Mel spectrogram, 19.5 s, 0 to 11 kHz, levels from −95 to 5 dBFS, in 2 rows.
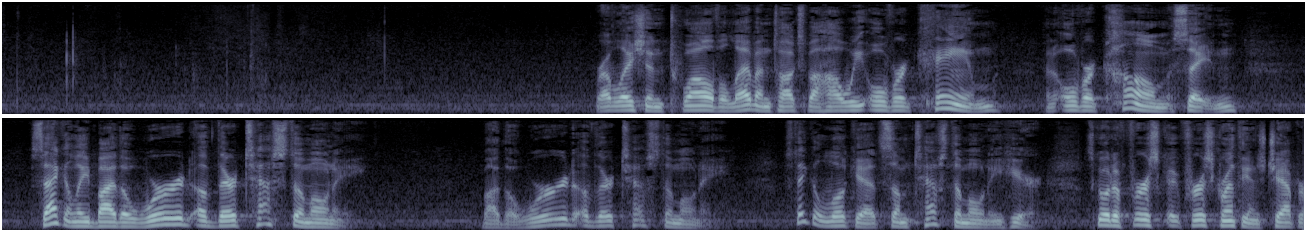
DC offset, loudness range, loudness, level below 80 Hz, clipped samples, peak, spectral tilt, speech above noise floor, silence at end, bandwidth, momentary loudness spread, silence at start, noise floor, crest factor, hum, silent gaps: under 0.1%; 7 LU; -32 LUFS; -76 dBFS; under 0.1%; -12 dBFS; -5 dB/octave; 32 dB; 0 s; 10.5 kHz; 13 LU; 4.45 s; -63 dBFS; 22 dB; none; none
